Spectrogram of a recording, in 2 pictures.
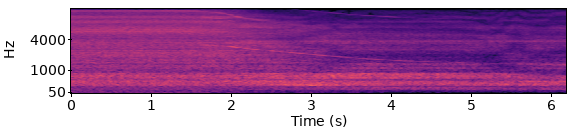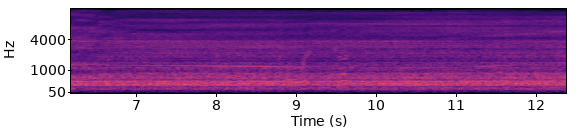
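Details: CARF Rebel Hot RC jet's newly installed turbine on test run after the throttle check. A smooth roar with a high whistle slides steadily down toward idle, with no rough or surging notes. Normal, healthy turbine spool-down.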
